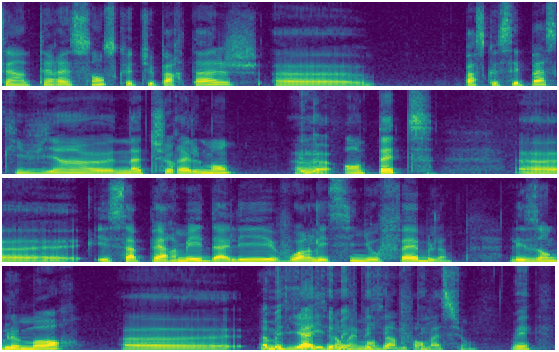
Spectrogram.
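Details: Adult woman speaking French; ordinary speech.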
